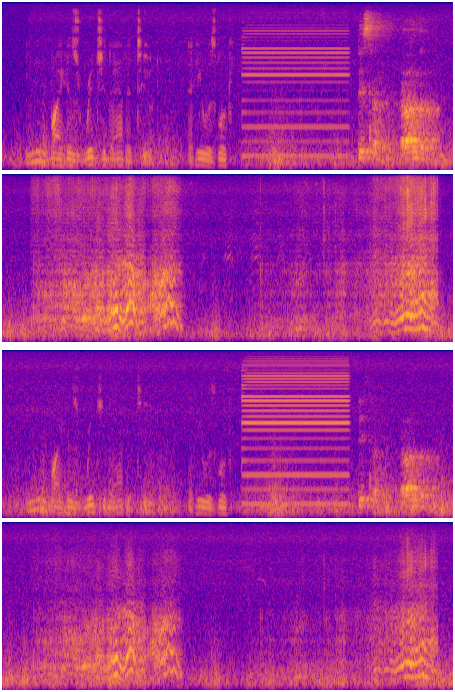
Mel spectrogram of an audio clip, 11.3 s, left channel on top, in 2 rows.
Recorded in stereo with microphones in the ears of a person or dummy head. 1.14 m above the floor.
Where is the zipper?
75° left (ahead or behind).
